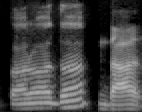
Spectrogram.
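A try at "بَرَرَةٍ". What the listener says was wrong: নয়, ওখানে ডবল র আছে। ডবল র আছে, বা যাবার বা। র যাবার র, র যাবার র, তা দুজের তিন।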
